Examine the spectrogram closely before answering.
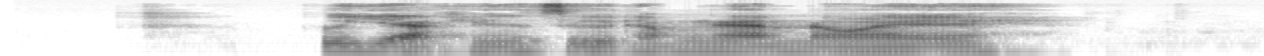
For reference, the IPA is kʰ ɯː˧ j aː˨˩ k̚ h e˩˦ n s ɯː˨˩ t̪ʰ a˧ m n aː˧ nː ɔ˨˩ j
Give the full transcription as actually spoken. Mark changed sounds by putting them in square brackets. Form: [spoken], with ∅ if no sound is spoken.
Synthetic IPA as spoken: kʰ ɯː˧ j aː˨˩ k̚ h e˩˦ n s ɯː˨˩ t̪ʰ a˧ m [ŋ] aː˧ nː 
